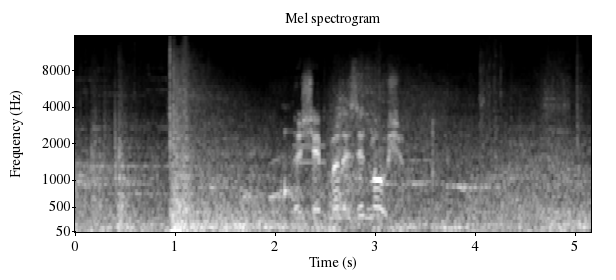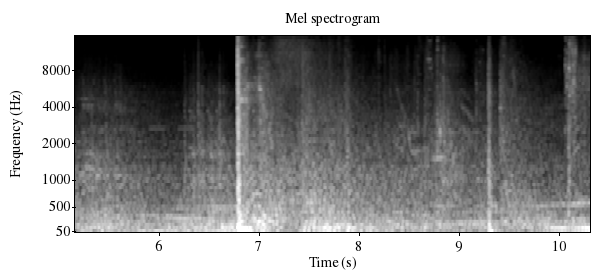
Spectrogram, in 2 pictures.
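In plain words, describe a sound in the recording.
Laser blasters fire in sharp, loud shots.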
